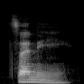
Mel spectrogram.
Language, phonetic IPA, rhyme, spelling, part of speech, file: Czech, [ˈt͡sɛniː], -ɛniː, cenný, adjective, Cs-cenný.ogg
- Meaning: valuable, precious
